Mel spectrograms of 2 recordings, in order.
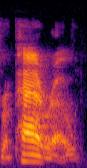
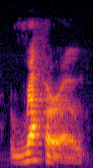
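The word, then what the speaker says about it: Reparo: on the anti-penultimate syllable now in raparo the second syllable does not have a long vowel and it's not closed thus you should go on the first syllable rapper but yeah apparently 11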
